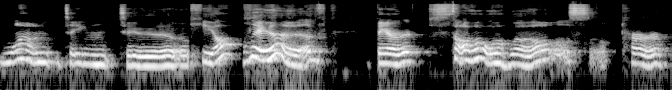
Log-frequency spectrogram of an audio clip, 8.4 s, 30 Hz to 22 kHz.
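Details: Vocal tremor in a woman; attributed to over 50 years of narcissistic abuse and trauma that began at age five, and described as manifesting physically in her body and nervous system.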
